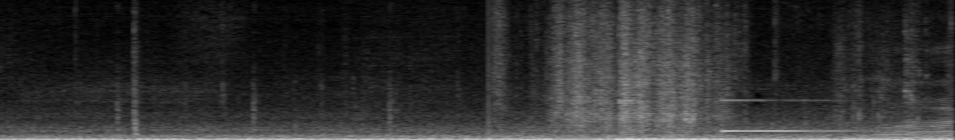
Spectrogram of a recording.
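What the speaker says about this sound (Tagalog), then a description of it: "Laki ng truck." A large truck rolls past on a city street in Da Nang, Vietnam, a loud, close low engine rumble that swells toward the middle and then eases, followed by a faint electronic tone.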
